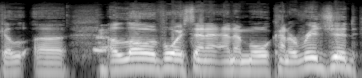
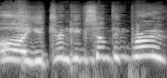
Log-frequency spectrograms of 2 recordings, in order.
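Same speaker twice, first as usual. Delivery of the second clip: put-on New Zealand accent, higher; 4 dB louder than usual. Asked for a short Taika impression, doing Taika's voice. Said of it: "one little short Taika impression".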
